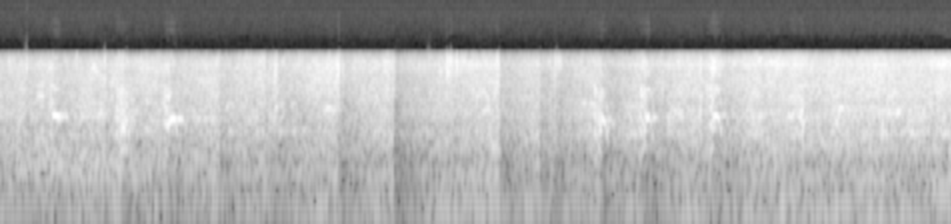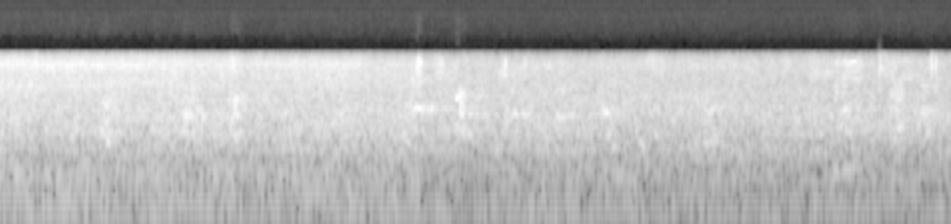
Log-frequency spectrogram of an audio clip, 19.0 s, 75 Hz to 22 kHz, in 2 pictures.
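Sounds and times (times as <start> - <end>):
steady background noise: 0.0 - 19.0
dog yipping: 0.5 - 3.4, 5.8 - 9.3, 11.3 - 12.0, 13.6 - 16.2, 17.8 - 18.9.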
